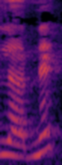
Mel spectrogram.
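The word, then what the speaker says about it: learned: We pronounce it एज लर्नेड to rhyme with created, weighted, हम इसको लर्नेड को कैसे प्रोनाउंस करते हैं, लर्नेड, लर्नेड, ठीक है, to rhyme with created, weighted.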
